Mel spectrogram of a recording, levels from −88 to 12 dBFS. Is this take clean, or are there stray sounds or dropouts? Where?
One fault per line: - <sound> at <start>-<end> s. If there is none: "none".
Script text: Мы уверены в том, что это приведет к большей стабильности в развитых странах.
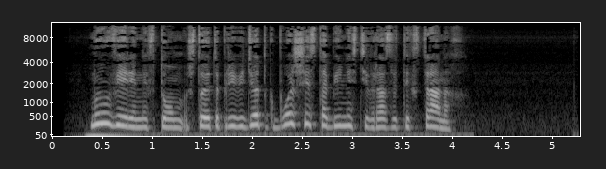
none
